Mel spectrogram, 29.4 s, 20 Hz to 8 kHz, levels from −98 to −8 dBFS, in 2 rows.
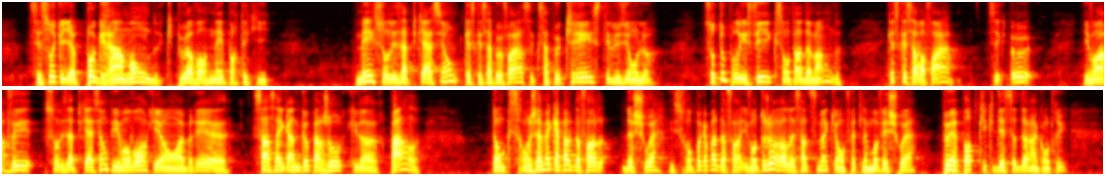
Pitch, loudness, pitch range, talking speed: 140 Hz, -17 LUFS, 130-155 Hz, 205 wpm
